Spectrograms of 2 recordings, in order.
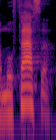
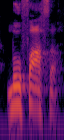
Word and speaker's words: Mufasa: But now and when that that that that that animation uh Mufasa I said it right then. Mufasa. Okay. Mufasa. Forgive me for being from Mississippi and y'all from the northern. I know you Mufasa.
